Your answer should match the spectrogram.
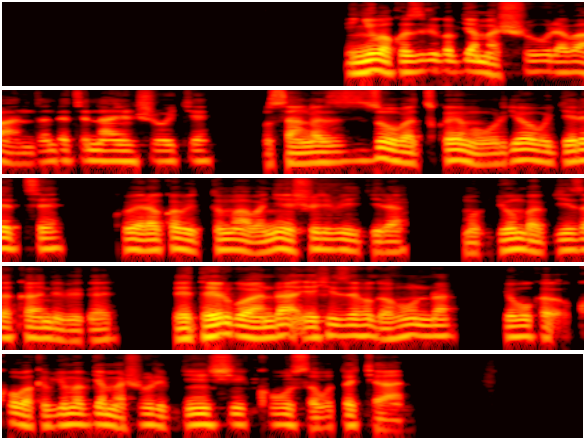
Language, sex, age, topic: Kinyarwanda, male, 25-35, education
